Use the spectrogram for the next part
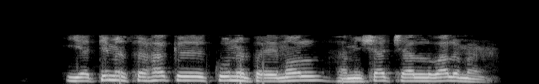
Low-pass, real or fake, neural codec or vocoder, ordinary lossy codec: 7.2 kHz; real; none; AAC, 16 kbps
